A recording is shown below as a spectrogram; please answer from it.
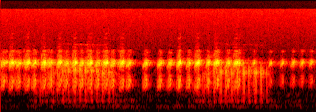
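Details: Tree frogs singing at night at a forest pond in north-east Italy in mid-April: fast, pulsed rattling croaks repeated in quick regular bursts, briefly dropping out near the second and fourth seconds before resuming, with no other clear sounds.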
